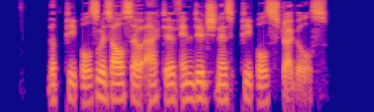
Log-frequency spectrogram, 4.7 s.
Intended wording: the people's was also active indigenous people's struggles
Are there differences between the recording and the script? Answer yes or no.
no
